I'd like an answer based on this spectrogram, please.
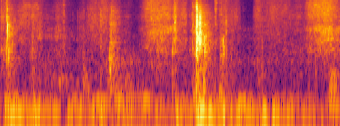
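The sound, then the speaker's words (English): Paper rustling as the pages of a book are turned: a series of soft, dry swishes and flicks, with one sharper page flip near the middle. “This is the sound of pages turning on a book for those at home.”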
